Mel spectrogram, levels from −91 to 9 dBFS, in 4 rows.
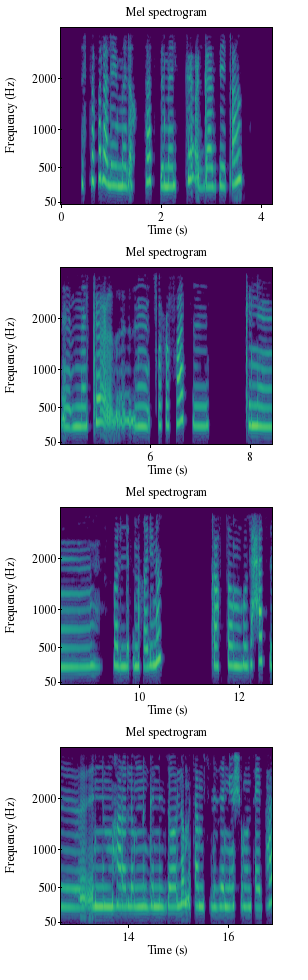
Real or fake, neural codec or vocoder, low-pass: real; none; 3.6 kHz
